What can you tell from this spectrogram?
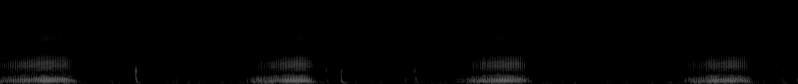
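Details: Persian cat snoring during a nap: four rhythmic rattling snores, about 28 per minute, sounding much like a person snoring.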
